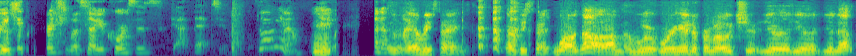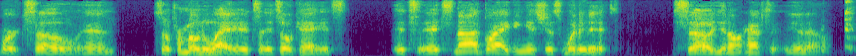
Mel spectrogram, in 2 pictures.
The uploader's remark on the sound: Instagram Live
